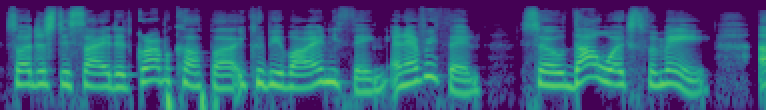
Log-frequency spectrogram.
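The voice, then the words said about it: Portuguese accent mixed with Yorkshire. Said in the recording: “by the accent, you probably are wondering ... what is that accent? I cannot place it ... I'm Portuguese and I have lived in Leeds, West Yorkshire for a long time ... I'm one of those people that picks up accents really, really easily”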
